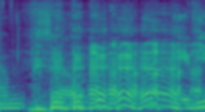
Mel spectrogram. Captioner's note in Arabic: ضحك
